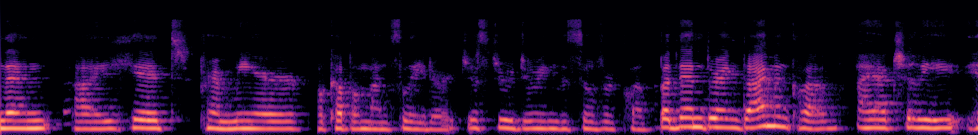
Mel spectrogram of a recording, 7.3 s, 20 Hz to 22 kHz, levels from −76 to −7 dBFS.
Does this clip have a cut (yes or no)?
yes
